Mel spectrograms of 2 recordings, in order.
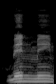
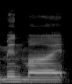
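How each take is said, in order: First: The final syllable sounds like 'me'. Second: The final syllable ends in a different vowel. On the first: This is how it is said outside Australia. "I've always called it Minmi. ... pronounce it me" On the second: This is how Australians say it. "They pronounce it Minmai"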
